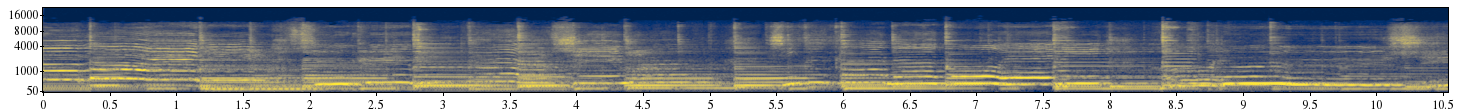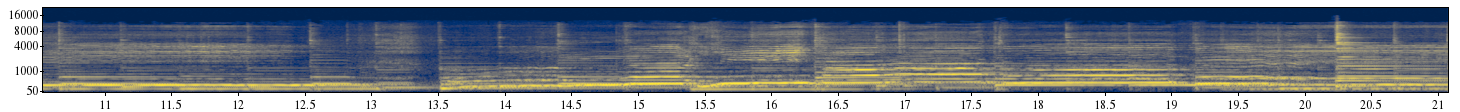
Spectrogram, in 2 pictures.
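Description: A man singing into a microphone while strumming an acoustic guitar. The playing breaks off briefly about two-thirds of the way through.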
